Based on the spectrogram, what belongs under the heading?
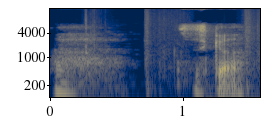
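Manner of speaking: slow, whispered and soft after a sigh. Real, not acted. Gamer psyching up before the dungeon, sighed whisper. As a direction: breathe it out to steady yourself.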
